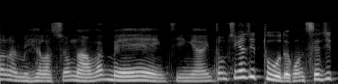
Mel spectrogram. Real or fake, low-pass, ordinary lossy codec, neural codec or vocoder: real; 7.2 kHz; none; none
